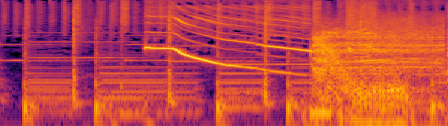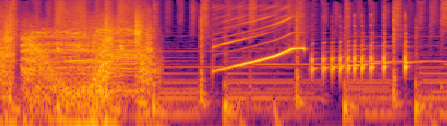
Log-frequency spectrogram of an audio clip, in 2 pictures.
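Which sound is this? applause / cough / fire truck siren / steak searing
fire truck siren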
